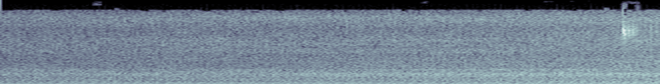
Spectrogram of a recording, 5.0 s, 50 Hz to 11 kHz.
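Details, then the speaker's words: Reconditioned Kirloskar/Deutz HA494 four-cylinder air-cooled diesel 35 kVA silent genset, unloaded, hot-air exhaust fan on, silencer side: even steady diesel beat at constant speed, no knocks or hunting; smooth idle. "एस्ट भी चालू हो गया है जो गर्म हवा को बाहर निकालता है बिल्कुल सुपर साइलेंट जट बन चुका है"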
